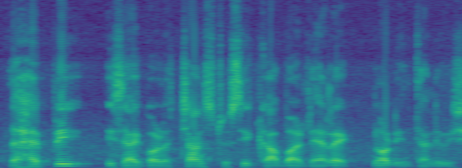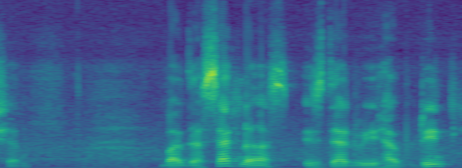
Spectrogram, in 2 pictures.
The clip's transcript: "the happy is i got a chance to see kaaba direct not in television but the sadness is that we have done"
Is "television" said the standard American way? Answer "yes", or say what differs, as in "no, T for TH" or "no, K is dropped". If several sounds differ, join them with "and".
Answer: no, SH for ZH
